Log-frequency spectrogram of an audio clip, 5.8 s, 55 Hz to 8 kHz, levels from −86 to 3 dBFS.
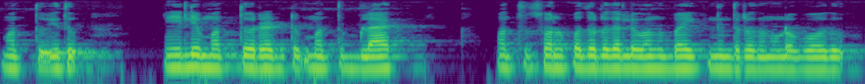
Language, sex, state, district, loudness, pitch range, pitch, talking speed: Kannada, male, Karnataka, Koppal, -17 LUFS, 135-145 Hz, 140 Hz, 145 wpm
